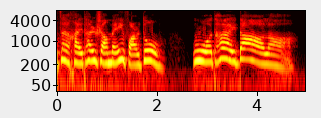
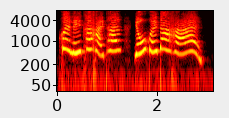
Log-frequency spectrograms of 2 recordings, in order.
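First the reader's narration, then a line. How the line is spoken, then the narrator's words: Little conch shouting loudly. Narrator (Chinese): 小海螺大声喊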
